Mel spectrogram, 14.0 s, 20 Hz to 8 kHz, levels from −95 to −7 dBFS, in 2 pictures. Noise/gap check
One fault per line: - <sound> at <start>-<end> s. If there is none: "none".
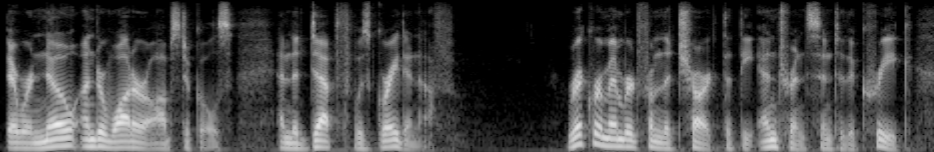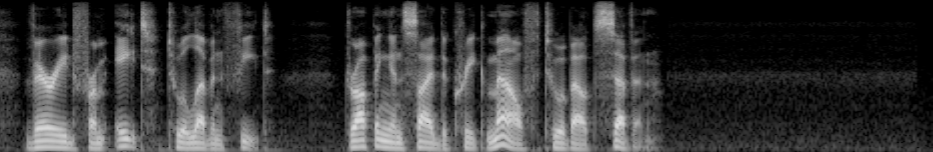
none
